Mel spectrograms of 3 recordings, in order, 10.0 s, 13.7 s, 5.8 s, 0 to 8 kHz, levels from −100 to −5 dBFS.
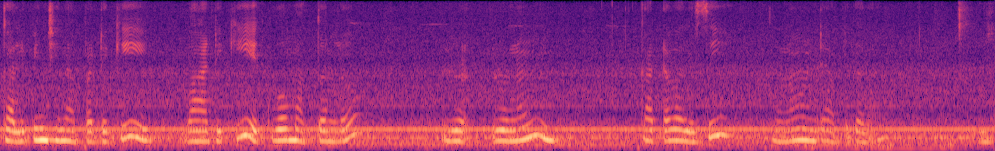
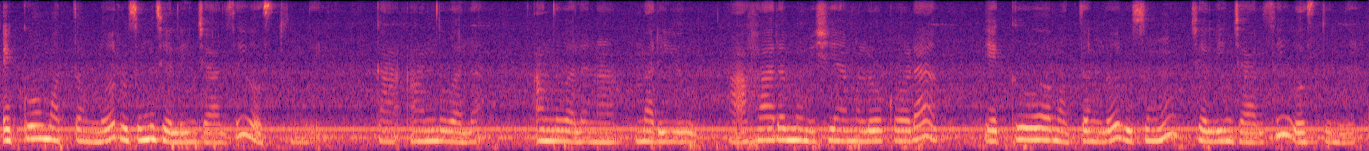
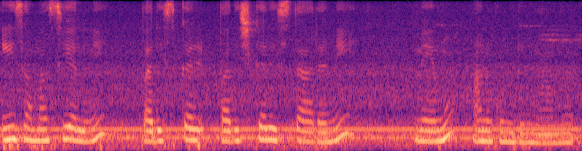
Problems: constant background noise, background conversations at intervals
